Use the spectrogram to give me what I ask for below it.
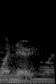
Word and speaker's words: Nwaneri: Ethan Nwaneri, is that how you pronounce it? Nwaneri.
